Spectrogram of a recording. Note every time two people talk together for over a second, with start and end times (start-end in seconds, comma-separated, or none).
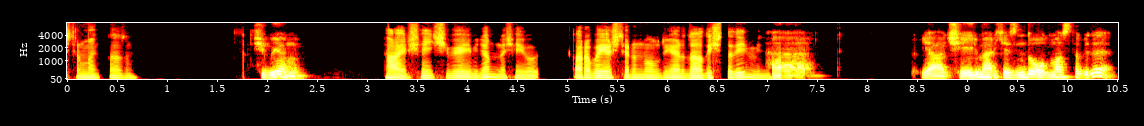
none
